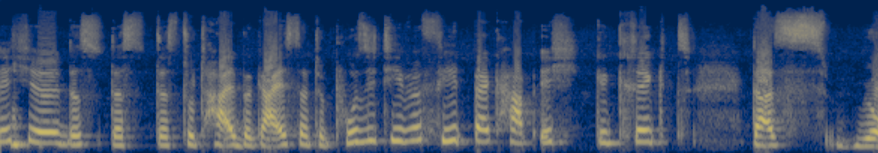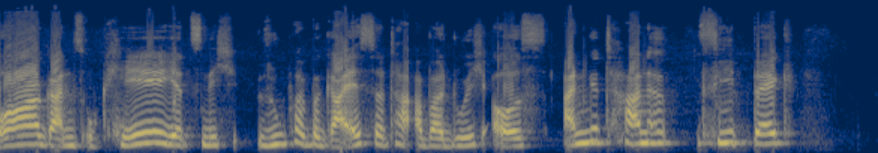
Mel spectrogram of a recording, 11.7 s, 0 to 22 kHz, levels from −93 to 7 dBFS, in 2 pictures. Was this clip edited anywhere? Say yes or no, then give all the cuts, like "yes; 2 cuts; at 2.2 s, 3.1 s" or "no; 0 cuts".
no; 0 cuts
